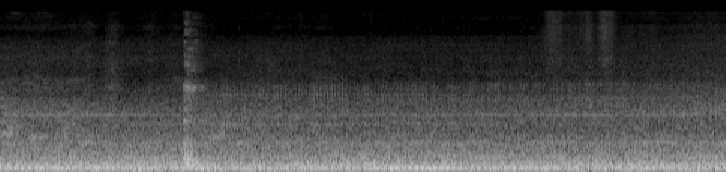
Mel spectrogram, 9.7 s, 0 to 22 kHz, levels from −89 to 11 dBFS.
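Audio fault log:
No fault is heard anywhere in this recording of sounds. Nothing in it calls for a logged entry.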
